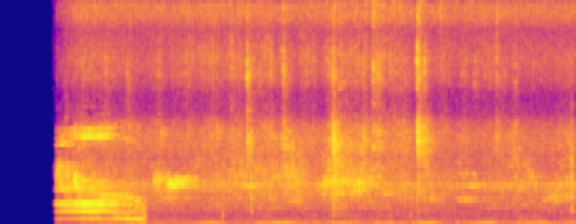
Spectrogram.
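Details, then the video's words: Kitten giving one clear, high meow that slides slightly downward over about a second, followed by quiet background hiss and a low steady hum. "cute kitten meowing|kittens meowing sound effect"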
